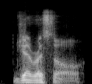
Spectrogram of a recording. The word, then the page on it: girasol: British English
